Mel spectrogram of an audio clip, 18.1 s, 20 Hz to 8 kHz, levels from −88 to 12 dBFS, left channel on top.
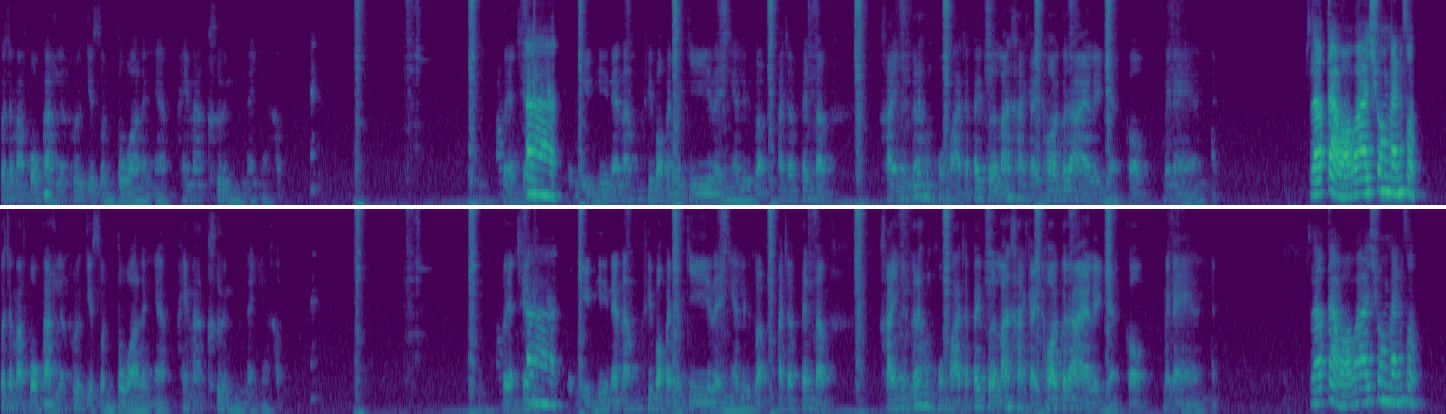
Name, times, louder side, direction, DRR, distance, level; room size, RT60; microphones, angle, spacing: voice 1, 0.0-3.5 6.0-6.7 7.3-10.5 11.0-15.2, right 3 dB, 65° right, 0.6 m, -43 dB
sound 1, 4.4-4.6 5.1-7.4 7.8-12.5 12.9-14.8, left 1 dB, ahead, 0.5 m, -46 dB
voice 2, 6.6-6.9 16.4-17.7, left 8 dB, 85° left, 0.3 m, -27 dB
2.3 x 2.2 x 3.4 m
head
